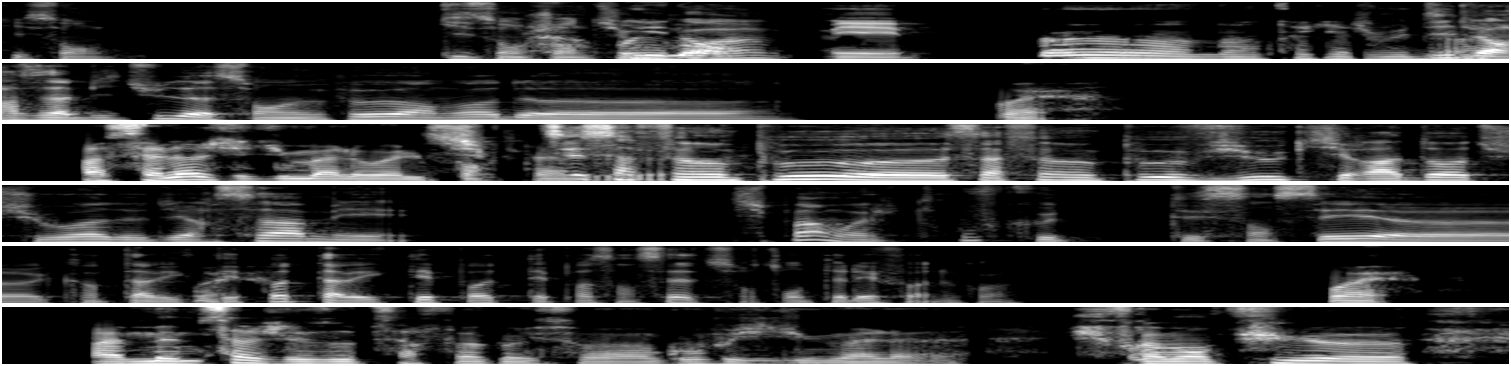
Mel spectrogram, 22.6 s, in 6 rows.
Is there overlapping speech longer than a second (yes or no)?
no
